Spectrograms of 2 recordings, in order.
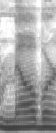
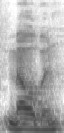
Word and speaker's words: Melbourne: be absolutely absolutely and I will correct you it's it's Melbourne not Melbourne Melbourne's in Florida Melbourne's in Victoria Australia great Point didn't take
